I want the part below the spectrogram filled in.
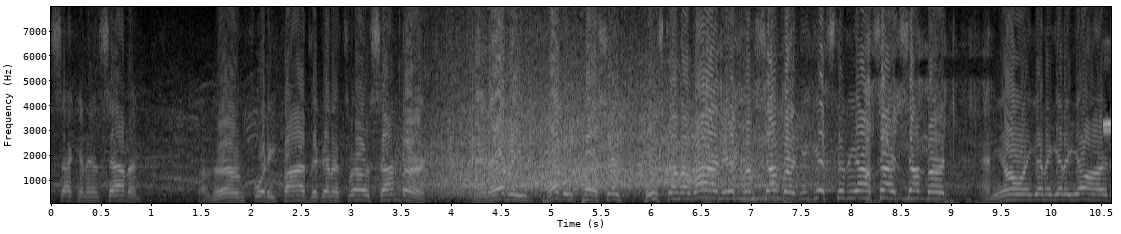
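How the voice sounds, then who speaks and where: An American man calling a football game play by play as a live radio announcer. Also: high voice. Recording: noisy game broadcast with crowd roar. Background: loud stadium crowd.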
